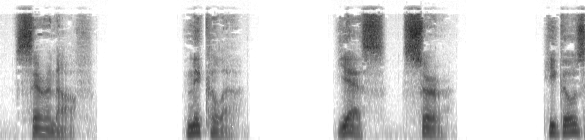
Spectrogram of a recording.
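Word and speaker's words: Saranoff: him round this way he pronounces the name with the stress on the second syllable sarov Nicola yes sir he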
